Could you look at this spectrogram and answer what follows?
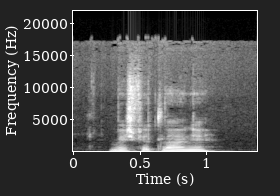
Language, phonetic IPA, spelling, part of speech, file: Polish, [ˌvɨɕfʲjɛˈtlãɲɛ], wyświetlanie, noun, LL-Q809 (pol)-wyświetlanie.wav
